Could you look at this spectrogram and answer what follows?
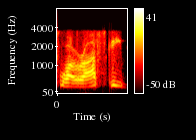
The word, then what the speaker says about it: Swarovski: We talked a couple months ago, and I got my Swarovski binocular finally.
